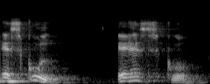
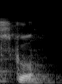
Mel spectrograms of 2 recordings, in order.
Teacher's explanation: combination of sounds in initial position s and t so um spanish speakers tend to add a vowel sound in initial position before or preceding the sounds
